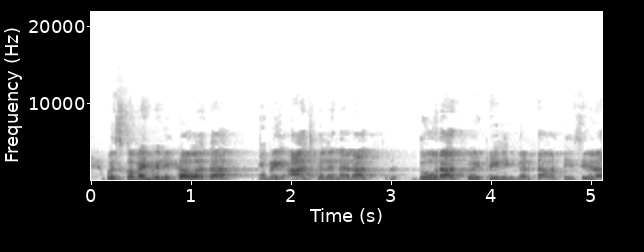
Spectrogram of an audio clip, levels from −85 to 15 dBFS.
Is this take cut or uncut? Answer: uncut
